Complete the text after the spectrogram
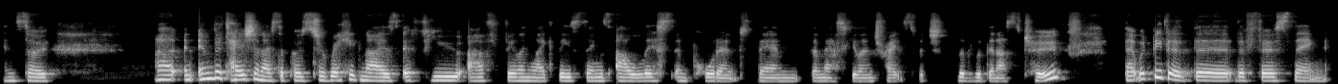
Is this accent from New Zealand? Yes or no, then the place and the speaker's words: yes; New Zealand; I come from New Zealand, and uh, that is my home country.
